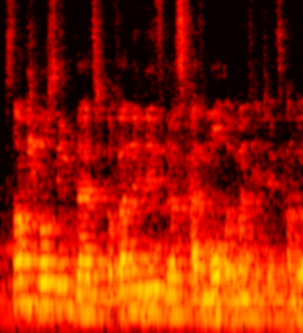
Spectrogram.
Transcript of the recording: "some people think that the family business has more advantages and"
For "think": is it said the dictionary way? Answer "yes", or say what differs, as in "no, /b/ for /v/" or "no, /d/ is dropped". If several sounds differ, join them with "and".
no, /s/ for /θ/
